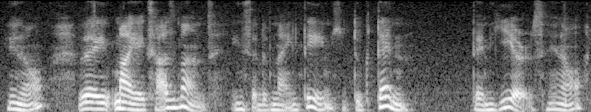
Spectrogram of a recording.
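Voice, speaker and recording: Low gravelly Greek-accented woman. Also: a little slow, dark tone, a little hiss or hum. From Greece. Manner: earnest, searching for words with many restarts. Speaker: painter and survivor giving testimony. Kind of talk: personal testimony interview.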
